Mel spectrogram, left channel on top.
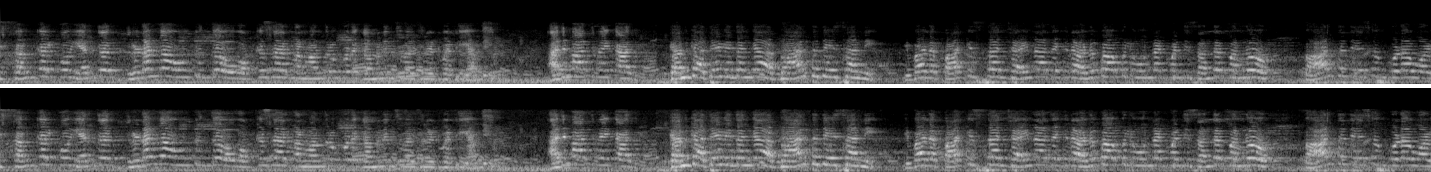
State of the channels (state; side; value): normal; both; correlation 0.65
